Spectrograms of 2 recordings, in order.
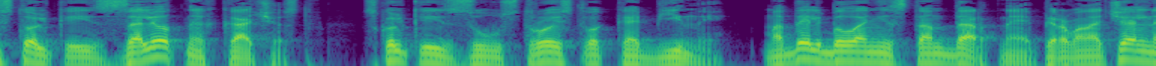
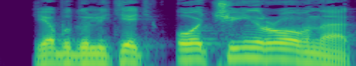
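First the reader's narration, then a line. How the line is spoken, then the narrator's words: Shout. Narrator (Russian): крикнул Зепп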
